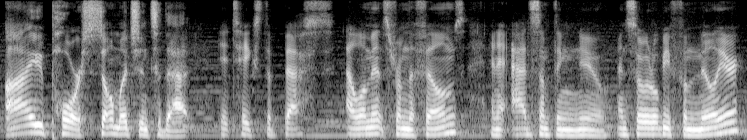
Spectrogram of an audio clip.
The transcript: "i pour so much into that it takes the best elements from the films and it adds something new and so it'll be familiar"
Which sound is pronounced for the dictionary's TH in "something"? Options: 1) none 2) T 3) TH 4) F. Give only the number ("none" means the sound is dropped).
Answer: 3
